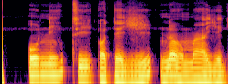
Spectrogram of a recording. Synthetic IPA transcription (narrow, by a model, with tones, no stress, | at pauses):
o˦nĩ˦tʰi˧ɔ˨tɛ˨ji˨˦nãː˦˨mãː˦˧je˧ɡ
